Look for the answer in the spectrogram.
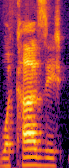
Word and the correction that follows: Wakizashi: Wakizashi. Wakizashi. It's a smaller.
